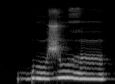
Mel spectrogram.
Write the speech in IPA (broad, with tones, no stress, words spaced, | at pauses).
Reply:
ɓu˨˩ʒu˥ɦɯ˨˩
